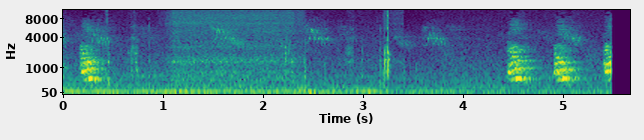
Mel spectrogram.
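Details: Basset Hound in Ukraine barking: one bark at the start, a long quieter stretch of background noise, then three loud barks in quick succession near the end, over a low steady hum.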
